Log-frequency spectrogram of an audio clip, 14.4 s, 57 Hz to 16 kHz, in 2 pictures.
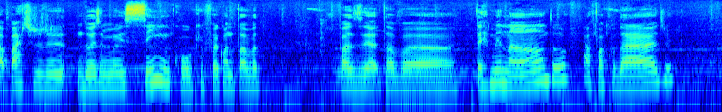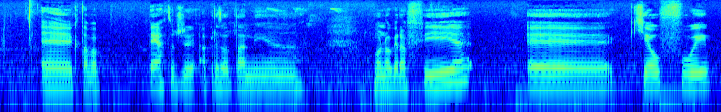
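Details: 30-year-old woman with developmental stuttering since early childhood that worsened around age 7, relapsed after speech therapy, and was severe by about age 9; her stutter involves blocks on anticipated words more than repetitions.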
